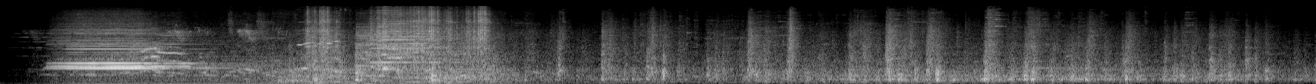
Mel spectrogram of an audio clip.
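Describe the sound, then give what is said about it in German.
An almost 100-year-old train carriage with wooden benches, on the early-morning train from Palma to Sóller on Mallorca, rolls along the rails with a steady clickety-clack of wheels over track joints, preceded by a brief whistle-like tone and loud rumbling as it gets moving, heard from inside. “Auf Holzbänken sitzen wir in dem fast 100 Jahre alten Wagen.”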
